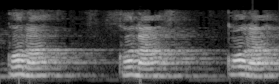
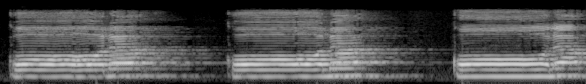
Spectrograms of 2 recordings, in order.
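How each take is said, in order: First: "कौला" said short, no stretch on "कौ"; short vowel. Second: "कौला" with "कौ" held long and loud; stretched vowel. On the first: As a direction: cut the first vowel of "कौला" brief. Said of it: "अगर अलिफ ना होता तो हम क्या कहते". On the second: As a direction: draw out the first vowel of "कौला" on a level note. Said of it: "अब अलिफ है तो कैसे पढ़ रहे हैं". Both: Shown as a demonstration.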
